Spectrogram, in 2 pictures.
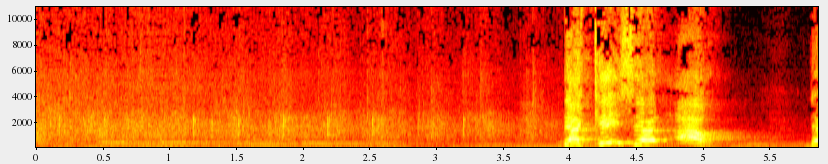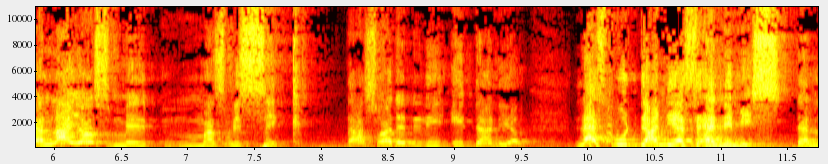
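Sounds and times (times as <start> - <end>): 
church congregation clapping during a sermon: 0.0 - 4.8
speech: 4.2 - 5.2, 5.8 - 11.7.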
